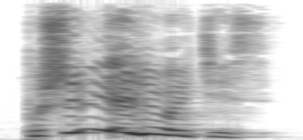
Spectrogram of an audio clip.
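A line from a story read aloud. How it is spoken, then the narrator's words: Shouted. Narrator (Russian): крикнул Ежевика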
